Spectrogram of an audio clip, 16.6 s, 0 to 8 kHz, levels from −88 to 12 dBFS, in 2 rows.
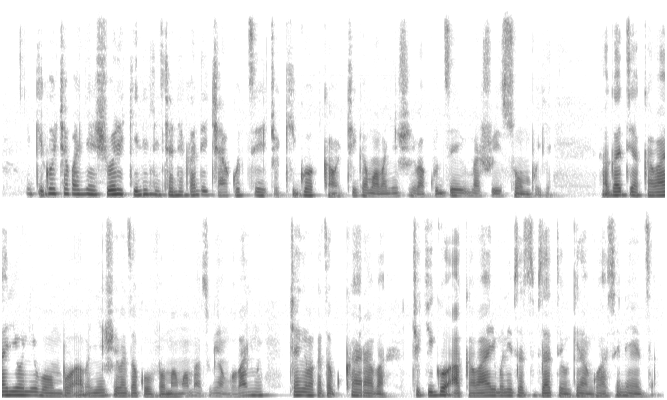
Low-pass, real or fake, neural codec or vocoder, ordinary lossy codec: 7.2 kHz; real; none; Opus, 64 kbps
